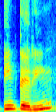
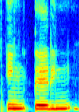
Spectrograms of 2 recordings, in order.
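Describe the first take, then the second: First: The stress is on the last syllable. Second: The stress is on the first syllable. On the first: The speaker calls it wrong. "Não existe interim" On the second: The speaker calls it right. "proparoxítonas todas são acentuadas"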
